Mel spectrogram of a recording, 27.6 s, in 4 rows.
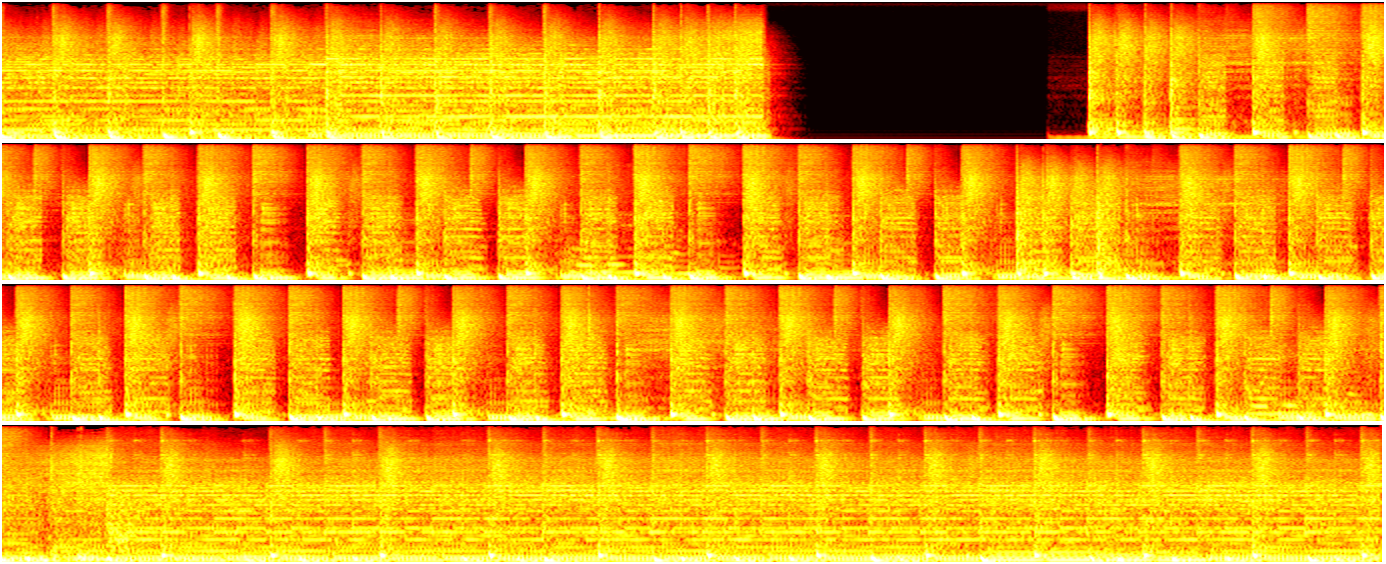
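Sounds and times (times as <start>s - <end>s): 
energetic indie rock christmas music with jingle bells: 0.0s - 3.9s, 6.0s - 27.6s.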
